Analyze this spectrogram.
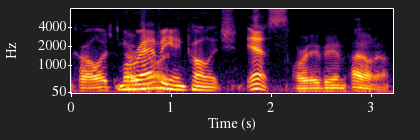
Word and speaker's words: Moravian: do you say the college more Mor College Moravian College Moravian College yes Moravian I don't know it's a small school never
